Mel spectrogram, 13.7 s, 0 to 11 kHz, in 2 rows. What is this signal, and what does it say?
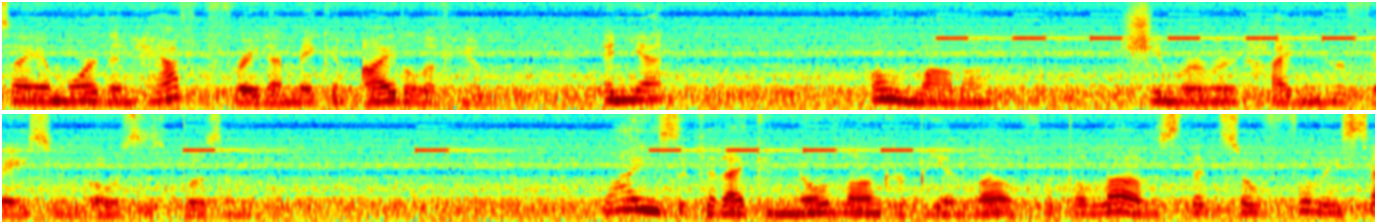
Beep code, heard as a piezo beeper, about 3800 Hz, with room echo and speech in English. 6-1-1-4.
